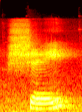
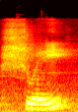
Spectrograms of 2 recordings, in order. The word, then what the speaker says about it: 谁: Next off, 谁 or 谁. Both of these 2 pronunciations are correct.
